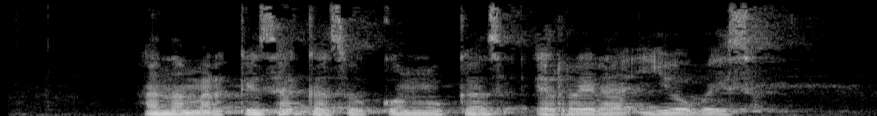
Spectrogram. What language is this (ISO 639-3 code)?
spa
